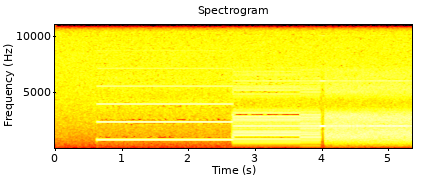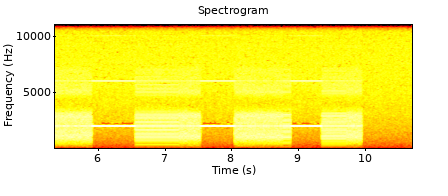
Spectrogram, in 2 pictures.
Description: ZX Spectrum tape loading, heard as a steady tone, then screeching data.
